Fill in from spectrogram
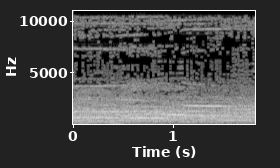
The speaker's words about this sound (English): The crowd's angry.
